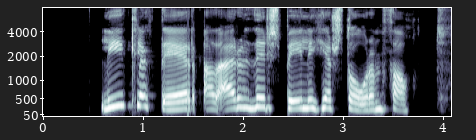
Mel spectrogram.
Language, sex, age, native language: Icelandic, female, 30-39, Icelandic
